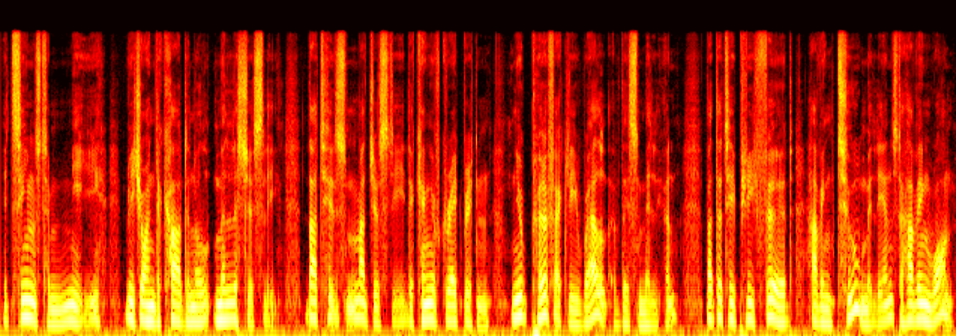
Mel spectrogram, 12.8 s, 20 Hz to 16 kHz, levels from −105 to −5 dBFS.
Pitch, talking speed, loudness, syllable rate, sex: 135 Hz, 150 wpm, -19 LUFS, 4.6 syllables/s, male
